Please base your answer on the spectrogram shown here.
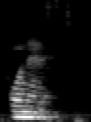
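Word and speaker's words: honest: जो कसोनेंट से शुरू होते हैं। से शुरू होते हैं। किंतु उनके उच्चारण में किंतु उनके किंतु उनके उच्चारण में वोवेल्स यानी कि शवर की ध्वनि होती है। अतः इनके साथ एन का प्रयोग करते हैं। जैसे मैंने लिखा एन ऑनेस्ट एच ओ एन एस टी एन ऑनेस्ट ऑनेस्ट वो ईमानदार लड़का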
